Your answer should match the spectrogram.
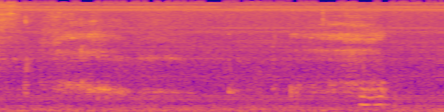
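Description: A fizzy drink from a bottle fizzing quietly, a soft, steady crackle of tiny bubbles that carries on evenly for several seconds, with faint indistinct murmuring in the background.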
